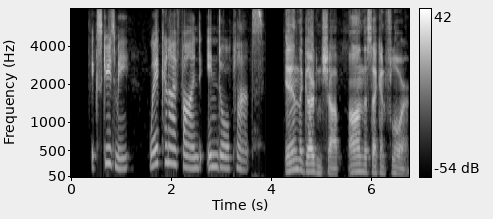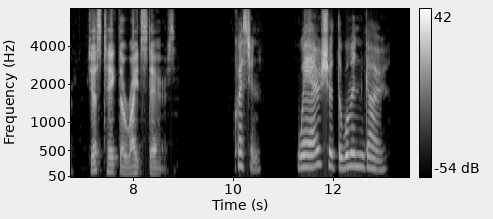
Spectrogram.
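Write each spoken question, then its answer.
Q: Where should the woman go?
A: To the garden shop on the second floor.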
